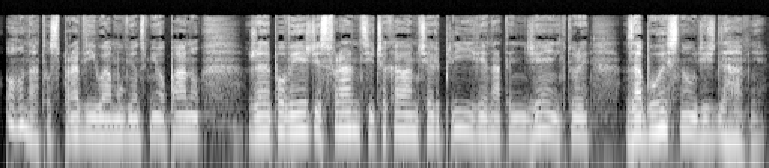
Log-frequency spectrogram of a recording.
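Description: A man voicing a gentle, grateful young woman in a read-aloud novel, earnest and eager. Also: medium pitch, steady tone, moderate pace, slightly rough, no echo, studio quality, lightly acted.

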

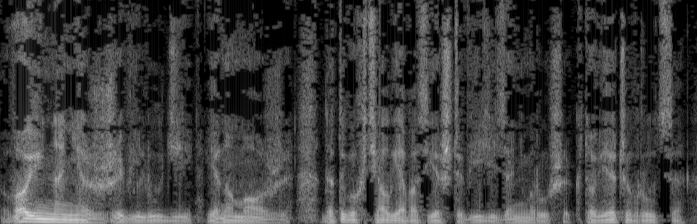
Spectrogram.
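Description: A man's voice: very deep voice, a little slow, slightly rough, exaggerated voice. A man doing Bohun, brooding Cossack chief. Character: fierce young male Cossack leader, brooding.

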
